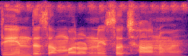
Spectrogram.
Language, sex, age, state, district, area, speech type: Hindi, male, 30-45, Rajasthan, Jodhpur, rural, spontaneous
